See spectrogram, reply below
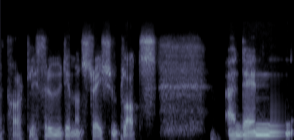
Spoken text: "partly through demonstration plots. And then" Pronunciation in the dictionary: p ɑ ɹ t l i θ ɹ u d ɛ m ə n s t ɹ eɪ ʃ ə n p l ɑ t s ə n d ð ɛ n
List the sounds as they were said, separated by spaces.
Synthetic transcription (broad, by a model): p ɑ ɹ t l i θ ɹ u d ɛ m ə n s t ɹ eɪ ʃ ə n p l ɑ t s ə n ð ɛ n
